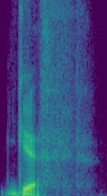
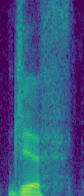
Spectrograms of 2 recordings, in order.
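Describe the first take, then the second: First: It begins with a hard g sound. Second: It begins with a soft j sound. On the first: "like giving a gift" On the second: "creator says GIF"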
